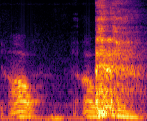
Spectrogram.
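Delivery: usual speaking voice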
